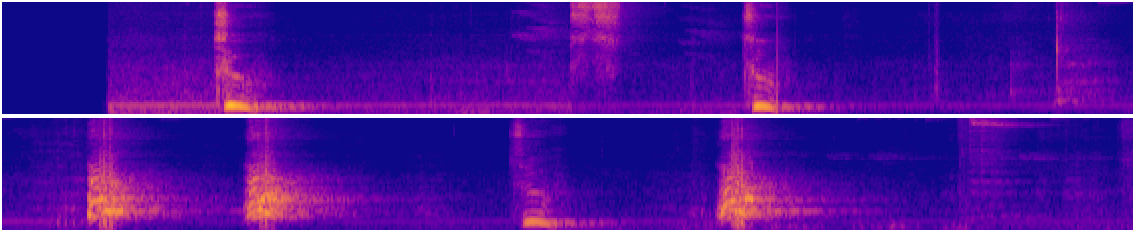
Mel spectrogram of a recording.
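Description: A Rottweiler gives deep, loud single barks at uneven intervals, a few seconds apart.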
